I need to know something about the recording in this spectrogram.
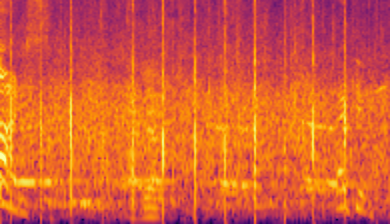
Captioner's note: crowd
